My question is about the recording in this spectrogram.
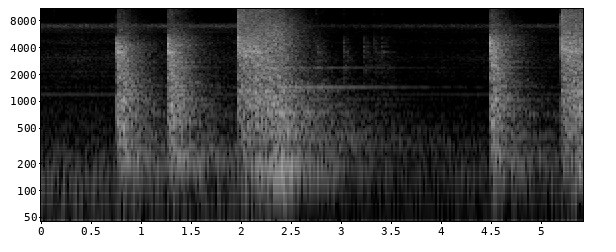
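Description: Hammer striking a center punch on the sheet-steel top of a fuel tank. There are five sharp metallic blows, and the plate rings after each; the third blow, about two seconds in, rings longest. This punches the center mark where the torch's circle cutter will pivot.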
